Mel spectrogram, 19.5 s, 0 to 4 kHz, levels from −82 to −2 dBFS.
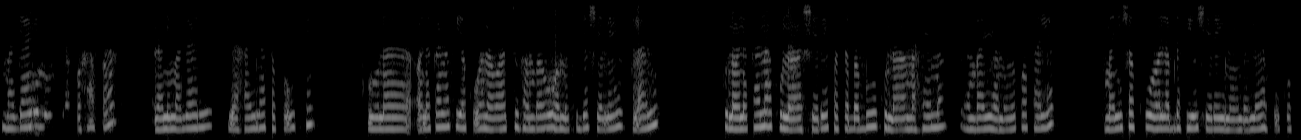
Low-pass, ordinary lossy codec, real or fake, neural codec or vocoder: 3.6 kHz; AAC, 16 kbps; fake; vocoder, 44.1 kHz, 128 mel bands, Pupu-Vocoder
